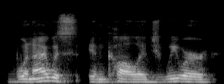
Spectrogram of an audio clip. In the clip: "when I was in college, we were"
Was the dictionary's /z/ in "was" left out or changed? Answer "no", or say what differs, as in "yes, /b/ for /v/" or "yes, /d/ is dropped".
no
